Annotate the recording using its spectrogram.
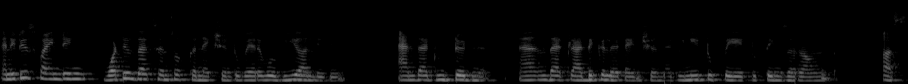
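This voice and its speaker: A woman speaks at a fairly quick pace in a medium pitch, her intonation fairly even. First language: an Indian language, not English. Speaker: environmental researcher and speaker. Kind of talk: online talk with slides. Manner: hesitant, many fillers and restarts.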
